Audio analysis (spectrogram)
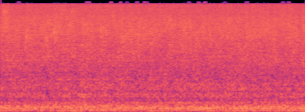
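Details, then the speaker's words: Washing machine in diagnostic test mode, first function checking the cold fill (then hot, warm, cold tap): steady, even hiss and gush of water with no chatter or hammering; fill valve flowing normally. "And right now we're in the first function where it's checking cold. It's going through these different items here."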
